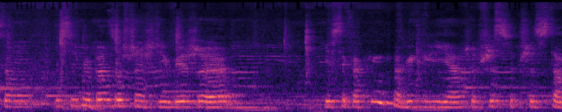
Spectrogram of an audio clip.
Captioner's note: grandma speaking in Polish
